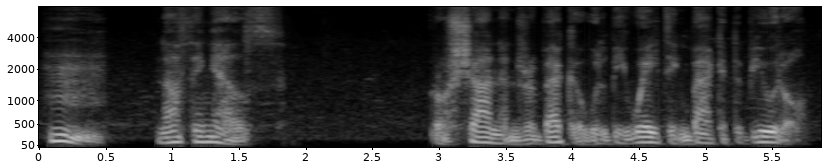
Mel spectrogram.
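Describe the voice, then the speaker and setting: An actor playing an earnest, driven young thief turned assassin in a video game, speaking in a measured, determined way. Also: male voice, low voice, expressive, vocal fry, slight background noise, heavily acted. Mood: resolute. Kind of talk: video game cutscene acting.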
